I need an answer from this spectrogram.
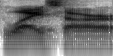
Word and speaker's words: Weissar: It's pronounced Weissar according to Drew Carter said he just asked him.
